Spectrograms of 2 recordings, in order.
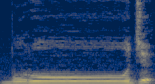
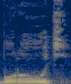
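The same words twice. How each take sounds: First: The final j ends with an echoing bounce. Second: The final j ends plainly, with no bounce. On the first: "কলকলা দিচ্ছি" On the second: "simply আগে এটা পড়তাম"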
